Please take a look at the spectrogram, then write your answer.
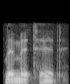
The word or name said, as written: limited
